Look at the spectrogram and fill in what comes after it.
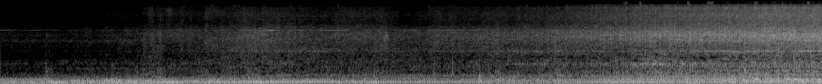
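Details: VAZ 2114 1.6 8-valve 11183 engine: steady, even idle with a gentle rev rise near the end and no knocking. The engine had knocked when hot by 20,000 km, and the CCCD pistons were replaced with E pistons; it sounds healthy.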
